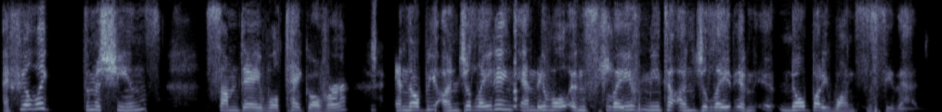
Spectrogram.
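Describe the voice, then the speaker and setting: Fairly high-pitched woman in a Wisconsin accent, lively intonation and a moderate pace, on a dry, close recording with no echo. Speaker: author and podcast host. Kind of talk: casual chat. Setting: video call. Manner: animated.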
